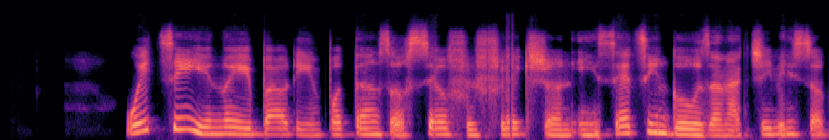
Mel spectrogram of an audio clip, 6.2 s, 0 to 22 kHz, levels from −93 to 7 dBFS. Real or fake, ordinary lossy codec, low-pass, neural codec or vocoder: fake; none; 14.4 kHz; autoencoder, 48 kHz, 32 numbers a frame, DAC-VAE, trained on Japanese speech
